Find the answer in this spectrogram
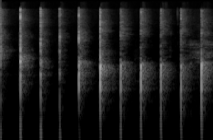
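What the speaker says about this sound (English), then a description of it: "Can everybody just give a round of applause?" A single pair of hands claps about eleven times in a brisk, steady rhythm. The sharp, close claps are heard alone with silence between them.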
